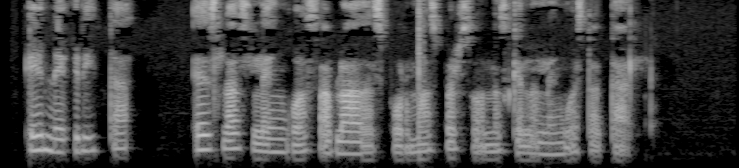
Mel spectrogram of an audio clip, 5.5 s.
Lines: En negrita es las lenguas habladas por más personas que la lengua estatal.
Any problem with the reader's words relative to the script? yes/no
no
